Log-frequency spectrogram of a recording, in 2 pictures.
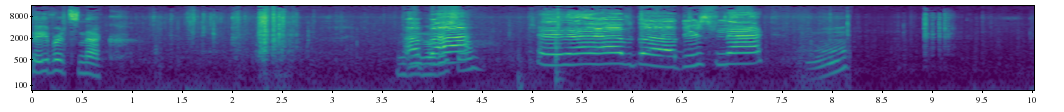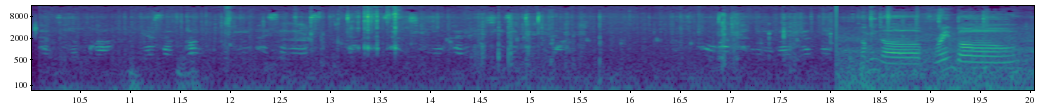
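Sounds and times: car rumble: 0:00.0 - 0:20.0
snack bag crinkling: 0:12.8 - 0:15.7.

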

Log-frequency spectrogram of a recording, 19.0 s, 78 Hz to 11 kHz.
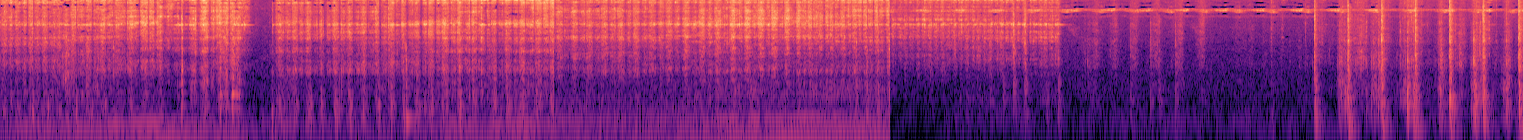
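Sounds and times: steel scraper rasping on stone: 0:00.0 - 0:13.5.

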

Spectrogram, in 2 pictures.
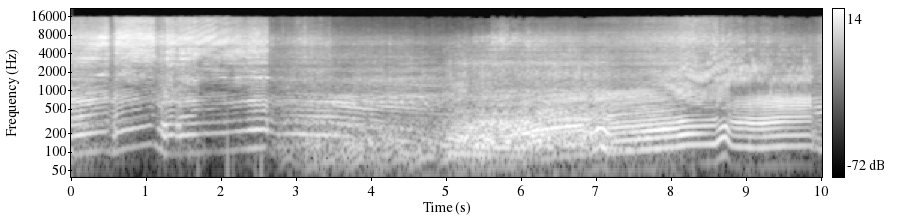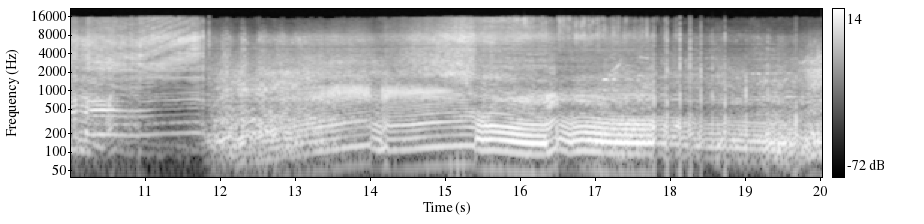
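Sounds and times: off-road motorcycle engines passing: 0:00.0 - 0:20.0.

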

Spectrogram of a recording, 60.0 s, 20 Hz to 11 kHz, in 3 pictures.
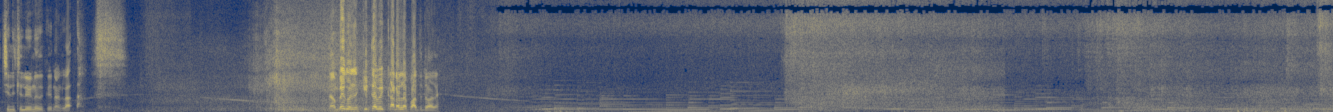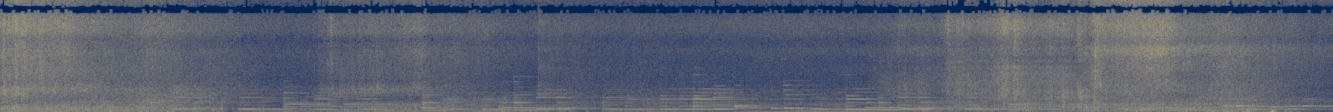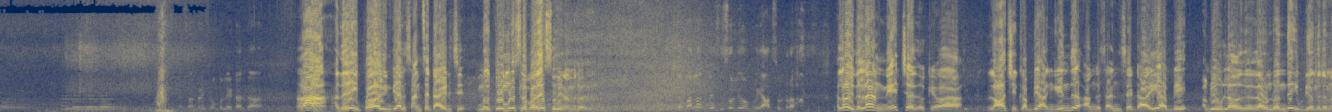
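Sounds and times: surf breaking on beach: 0:02.2 - 0:06.7, 0:11.6 - 0:23.8, 0:40.9 - 0:43.4, 0:45.1 - 0:51.2
soft music with held notes: 0:06.8 - 0:42.3.

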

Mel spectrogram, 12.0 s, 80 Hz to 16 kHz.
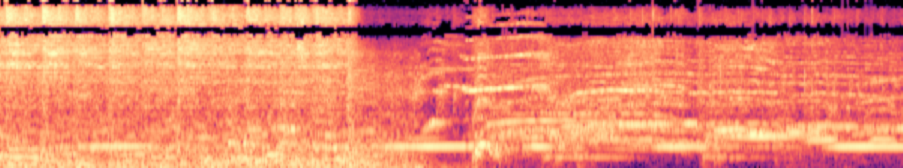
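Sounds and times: live rock band: 0:00.0 - 0:07.8
audience cheering and whooping: 0:05.4 - 0:12.0.

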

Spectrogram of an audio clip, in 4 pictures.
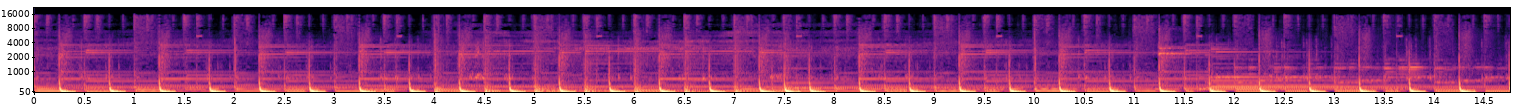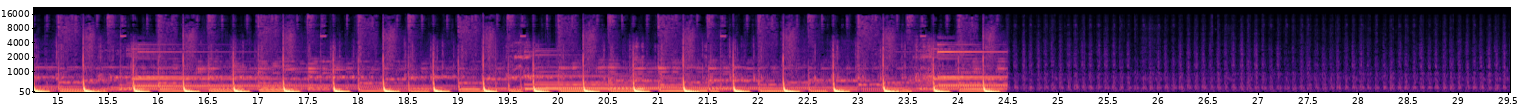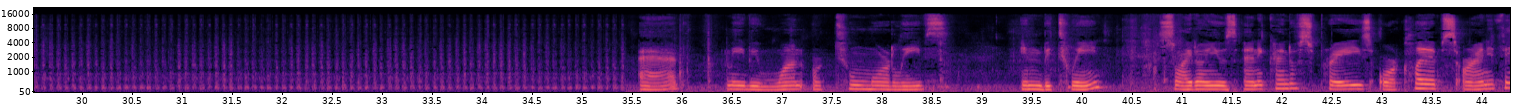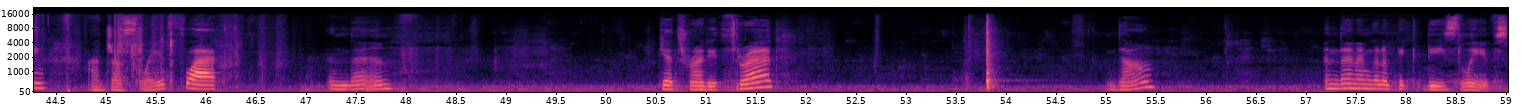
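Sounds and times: background music: 0:00.0 - 0:24.5
low steady hum: 0:00.0 - 0:59.0
embroidery machine stitching: 0:03.4 - 0:35.9.

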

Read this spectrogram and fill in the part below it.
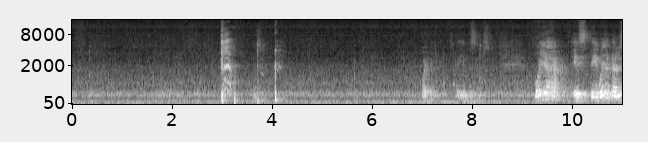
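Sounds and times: low steady room noise: 0:00.0 - 0:11.0
person coughing: 0:03.0 - 0:04.3.

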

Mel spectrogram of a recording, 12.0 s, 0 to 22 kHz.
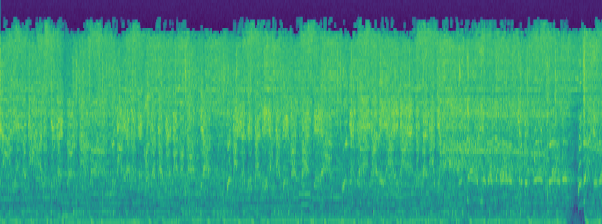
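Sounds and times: loud rock music: 0:00.0 - 0:12.0
shouted vocals: 0:00.0 - 0:12.0.

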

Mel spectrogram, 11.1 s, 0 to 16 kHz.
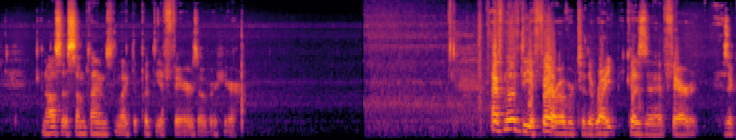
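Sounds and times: faint microphone hiss: 0:00.0 - 0:11.0.

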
